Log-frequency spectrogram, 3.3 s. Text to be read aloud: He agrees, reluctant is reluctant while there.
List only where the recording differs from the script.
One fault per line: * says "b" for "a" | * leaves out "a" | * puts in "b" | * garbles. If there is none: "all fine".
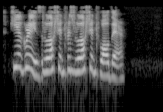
all fine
